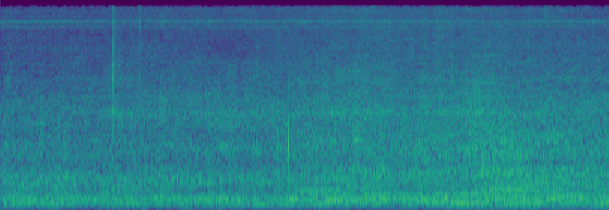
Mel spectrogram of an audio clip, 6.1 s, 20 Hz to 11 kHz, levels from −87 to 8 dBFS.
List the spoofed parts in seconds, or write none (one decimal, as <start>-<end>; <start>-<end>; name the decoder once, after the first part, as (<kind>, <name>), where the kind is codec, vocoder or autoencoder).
0.8-4.5 (codec, SNAC)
